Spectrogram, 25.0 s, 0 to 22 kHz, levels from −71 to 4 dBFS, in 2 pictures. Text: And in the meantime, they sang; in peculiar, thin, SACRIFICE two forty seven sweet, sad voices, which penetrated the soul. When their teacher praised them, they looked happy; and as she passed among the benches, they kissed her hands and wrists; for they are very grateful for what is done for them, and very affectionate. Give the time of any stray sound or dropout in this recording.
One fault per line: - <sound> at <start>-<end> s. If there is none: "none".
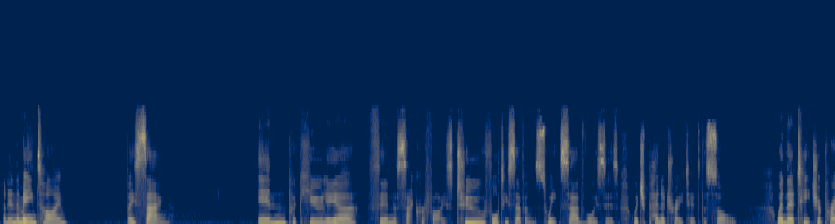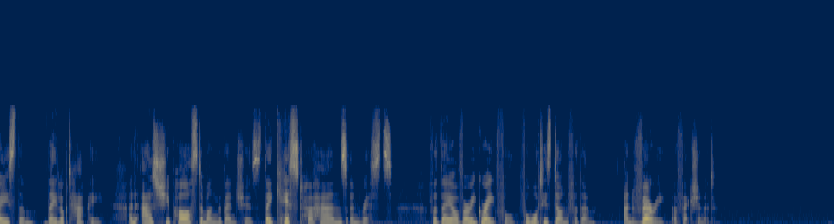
none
